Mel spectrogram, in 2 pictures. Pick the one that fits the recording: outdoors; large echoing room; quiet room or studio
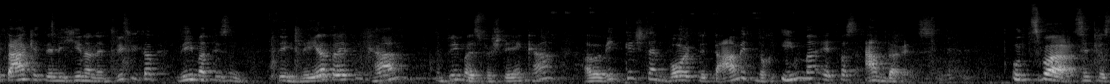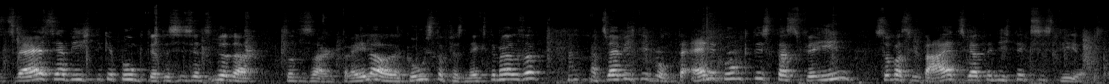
large echoing room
